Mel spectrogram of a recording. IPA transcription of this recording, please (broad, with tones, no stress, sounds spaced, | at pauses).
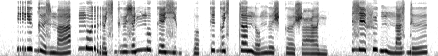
rʲ ɨ˥˧ ɡ ɨː˧˩ z m a˩˧ | m o˥ r ɵ˩˧ sʲ ɡʱ ʉ˧ z ɵ˥ nʲ m o˥˧ k e˧ zʲ ɵ˧˩ ɡ pː o˩˧ kː e˥ ɡ ɵː˥ sʲ tː ɐː˥ n o˩˧ ŋ ɨː˧˩ ʃ k ɵː˧˩ ʃ ʕ ɐ˧˩ nʲ | z e˥˧ f ʉ˥˧ ɡ nː a˩˧ z d ɨː˩˧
